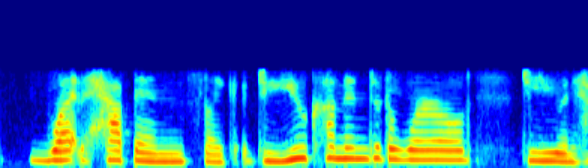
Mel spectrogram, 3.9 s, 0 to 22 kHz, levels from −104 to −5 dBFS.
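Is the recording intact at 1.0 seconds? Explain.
No, at 1.0 s the speech carries AMR narrowband mobile codec damage, as it does throughout: nothing above 4 kHz survives, and the pulse-driven vocal-tract model makes it buzzy and synthetic, fitting a low mode near 7.4 kbps. A plain telephone band-limit would sound dull but not artificial.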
